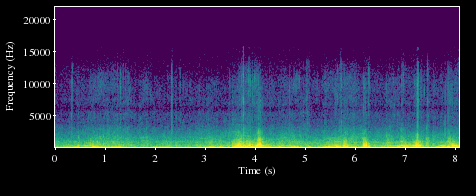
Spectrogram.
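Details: Hive of honey bees giving a thick, unbroken hum, low and layered, growing louder past midway with several sharp flyby buzzes standing out above the steady drone.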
